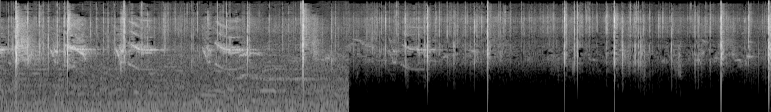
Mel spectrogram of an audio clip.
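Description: Birds chirping among scattered sharp clicks. About three and a half seconds in, the lower sounds cut off, leaving faint, thin, high clicking and rattling.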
